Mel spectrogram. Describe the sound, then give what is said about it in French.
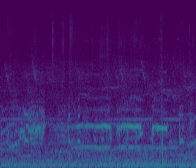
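Hens cluck continuously on the papal farm at Castel Gandolfo, which supplies the Vatican with poultry, meat and milk. The clucking is steady and fairly loud, with repeated short calls layered over one another and no talking. “la ferme de Castel Gandolfo, la ferme qui alimente en poules, on peut les entendre”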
